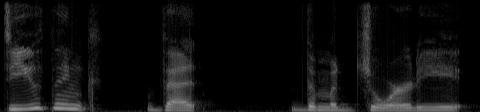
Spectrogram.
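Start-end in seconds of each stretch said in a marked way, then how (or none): none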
